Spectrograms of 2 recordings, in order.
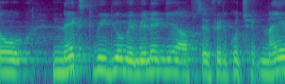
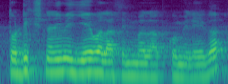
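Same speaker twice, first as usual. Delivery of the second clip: normal talking voice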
